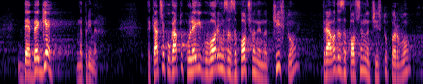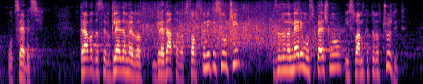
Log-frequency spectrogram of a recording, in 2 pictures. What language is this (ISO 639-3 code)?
bul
